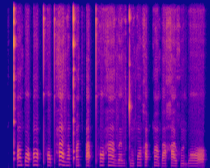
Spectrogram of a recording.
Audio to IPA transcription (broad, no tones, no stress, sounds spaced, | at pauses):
qʼ ɔ̃ p ɔ ʔ ɔ̃ ʔ pʰ ɔ pʰ a v ə̃ qʼ ə̃ t͡sʼ a ʔ pʰ ɔ h ã v ɜ v tʷ ə̃ f ɔ̃ χ ɜ ʔ qʷ ã p a χ a χʷ ɛ̃ b ɔ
